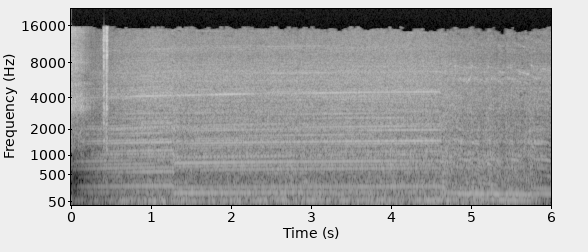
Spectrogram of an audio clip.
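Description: Racing car engine running at a steady high note that drops a step in pitch about a second in and again near the end.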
